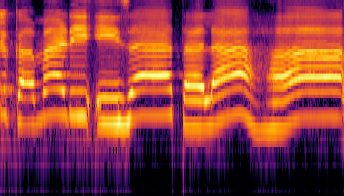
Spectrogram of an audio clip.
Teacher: را کو پر نہیں کریں گے, باریک, اور ذال کی ادائیگی آپ پیارے کو موٹا بچے.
